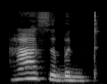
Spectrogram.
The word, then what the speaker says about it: husband: Còn đáp án D, cái chữ cái A đó phát âm thanh ơ. Husband.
